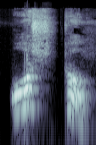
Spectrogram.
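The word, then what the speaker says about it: ওষ্ঠ: আমরা যে শব্দটি পড়বো সেটি হলো অষ্ঠ দেখো উচ্চারণটি কি অষ্ঠ দেখো অনেক সময় কিন্তু আমরা উচ্চারণ করি কিন্তু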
